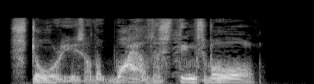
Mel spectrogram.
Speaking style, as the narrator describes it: the monster rumbled

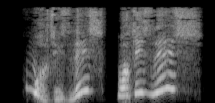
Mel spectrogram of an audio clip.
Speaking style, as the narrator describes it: he exclaimed excitedly

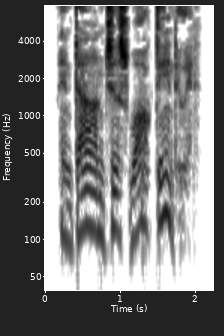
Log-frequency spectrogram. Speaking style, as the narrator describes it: I breathed

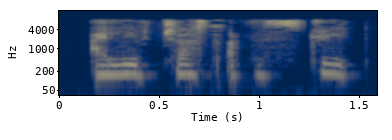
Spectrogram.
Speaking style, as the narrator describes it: she whispered

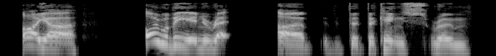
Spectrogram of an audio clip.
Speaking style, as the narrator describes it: he stuttered

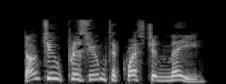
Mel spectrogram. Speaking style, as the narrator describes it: Andrew shouted

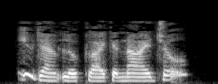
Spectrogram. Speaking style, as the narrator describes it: I said gaily

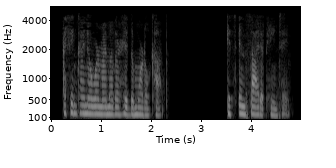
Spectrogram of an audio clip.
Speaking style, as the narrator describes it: she said so softly that he had to lean forward to catch her words

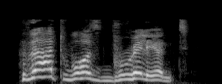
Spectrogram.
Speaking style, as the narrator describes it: he shouted, laughing

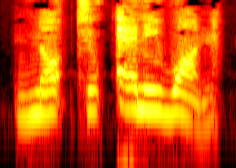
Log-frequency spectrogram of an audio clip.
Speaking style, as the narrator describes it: he roared

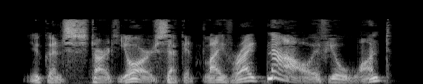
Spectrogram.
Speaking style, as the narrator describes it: he growled threateningly

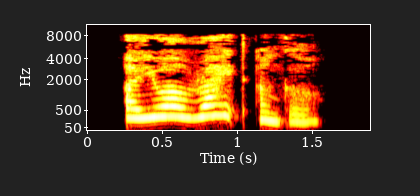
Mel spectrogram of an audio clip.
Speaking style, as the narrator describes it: Princess Elise asked, her voice full of concern

